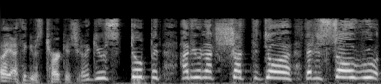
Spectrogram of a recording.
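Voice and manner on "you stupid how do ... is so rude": put-on high, angry yelling. Retelling a man at the sauna who screamed in their face, retelling an angry yell. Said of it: "Like yelling in my face".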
